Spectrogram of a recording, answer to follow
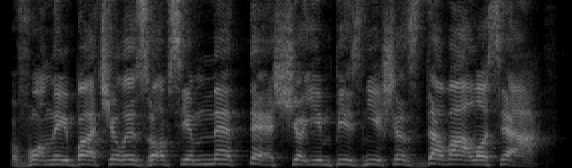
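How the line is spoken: Wild yell. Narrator (Ukrainian): заволав диким голосом Блек

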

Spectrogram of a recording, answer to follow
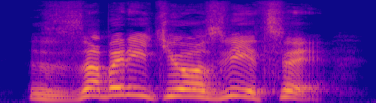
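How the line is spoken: Shout. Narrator (Ukrainian): крикнув Колінс

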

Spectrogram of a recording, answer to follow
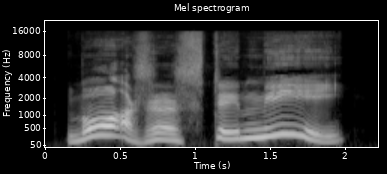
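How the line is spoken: Exclamation. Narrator (Ukrainian): вигукнув

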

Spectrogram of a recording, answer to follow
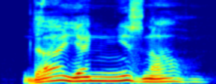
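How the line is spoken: Quiet. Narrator (Russian): тихо сказал он

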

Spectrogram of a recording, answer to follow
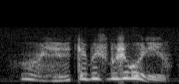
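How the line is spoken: Plain. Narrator (Ukrainian): сказав Фіма Корольов

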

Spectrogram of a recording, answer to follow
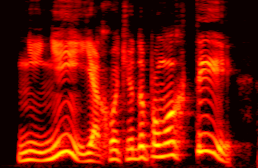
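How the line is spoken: Joyful exclamation. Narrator (Ukrainian): Радісно вигукнула Тонкс

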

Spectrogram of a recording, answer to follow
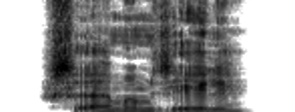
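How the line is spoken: Calm. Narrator (Russian): спокойно отозвался Холмс

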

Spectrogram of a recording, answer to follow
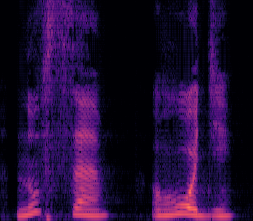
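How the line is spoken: Angry. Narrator (Ukrainian): сказала Мері Поппінс, сердито поглянувши на Джейн

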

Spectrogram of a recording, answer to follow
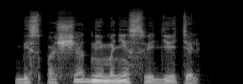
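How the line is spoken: Drowsy scholar's whisper. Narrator (Russian): прошептал книжник, проваливаясь в сон

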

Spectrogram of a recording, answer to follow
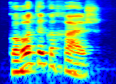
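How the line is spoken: Plain question. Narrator (Ukrainian): запитала вона

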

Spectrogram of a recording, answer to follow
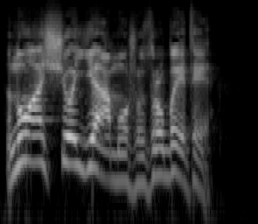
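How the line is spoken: Plain. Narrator (Ukrainian): сказав Вуд

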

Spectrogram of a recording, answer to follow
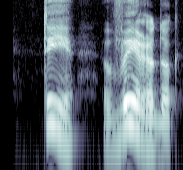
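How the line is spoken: Shriek. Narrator (Ukrainian): скрикнула

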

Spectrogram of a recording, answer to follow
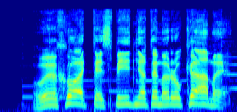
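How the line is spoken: Hoarse voice. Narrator (Ukrainian): Пролунав хриплий голос

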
